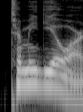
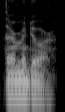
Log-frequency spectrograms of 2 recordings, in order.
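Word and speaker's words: thermidor: It's pronounced termedar, not thermodor, perhaps invest in a French dictionary.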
